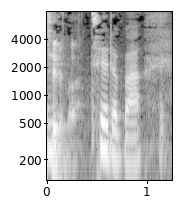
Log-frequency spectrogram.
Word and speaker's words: Tituba: I think Tituba, am I still saying that wrong? – Tituba.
